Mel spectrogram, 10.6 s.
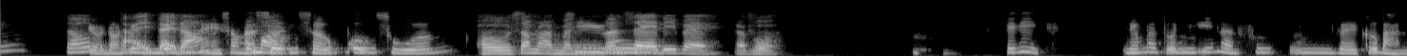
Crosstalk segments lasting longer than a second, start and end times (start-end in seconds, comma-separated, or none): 0.7-2.1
